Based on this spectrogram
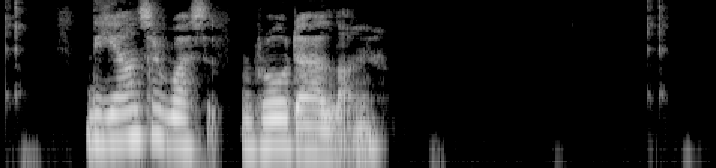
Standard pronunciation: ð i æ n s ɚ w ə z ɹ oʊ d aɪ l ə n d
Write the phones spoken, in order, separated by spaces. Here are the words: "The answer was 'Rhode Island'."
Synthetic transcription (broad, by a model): ð i æ n s ɚ w ə z ɹ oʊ d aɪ l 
